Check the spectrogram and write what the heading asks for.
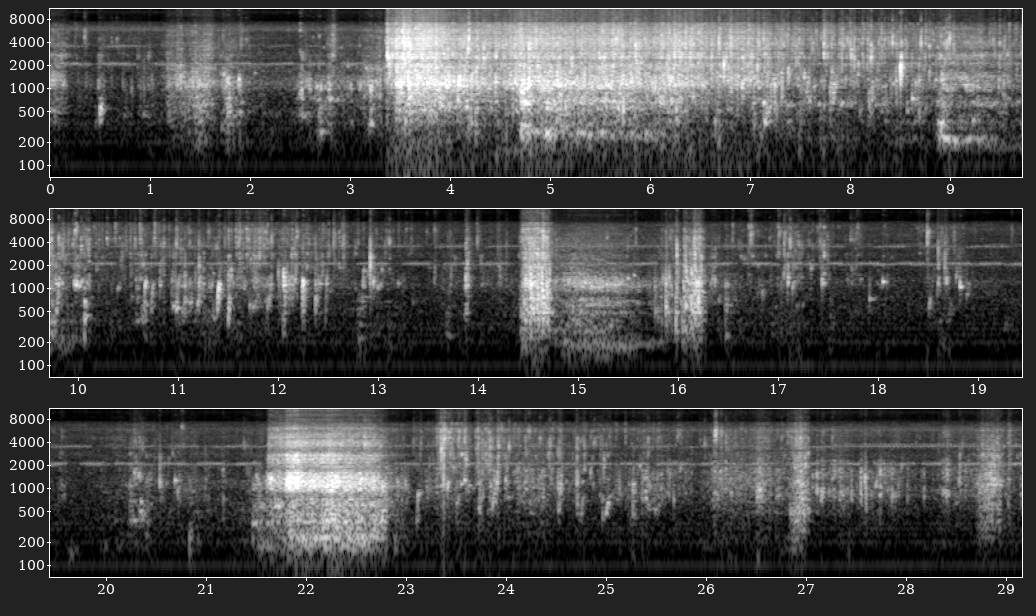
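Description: Elephants drinking at a waterhole: water splashing and sloshing in irregular bursts. The longest and loudest run from about three to nine seconds in, with another strong splash just past twenty seconds.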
